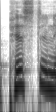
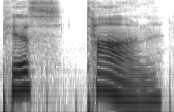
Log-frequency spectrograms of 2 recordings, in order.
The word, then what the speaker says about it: piston: to be replaced piston now for spelling purposes we pronounce this word piss tan first syllable piss three sounds tan three sounds mark the word piss tan and again the speaking vocabulary for this word is piston but for spelling piston hamlet hamlet i live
